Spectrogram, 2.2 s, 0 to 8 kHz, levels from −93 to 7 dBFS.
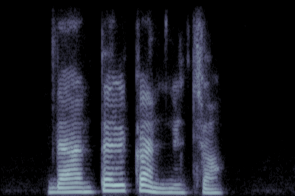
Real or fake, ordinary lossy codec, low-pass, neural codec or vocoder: fake; Opus, 24 kbps; 7.2 kHz; vocoder, 22.05 kHz, 80 mel bands, HiFi-GAN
